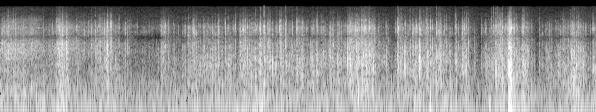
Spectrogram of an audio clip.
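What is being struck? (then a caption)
Inflated plastic packing air pillow. A clear, inflated plastic air-cushion packing pillow, hollow and air-filled, is held in the hands and squeezed, crinkled and tapped with fingertips and long nails. The result is a steady stream of bright, crisp plastic crinkling broken by short, sharp tapping clicks, with one louder snap near the end.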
